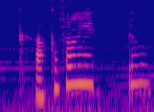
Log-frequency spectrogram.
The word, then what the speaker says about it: cacophony: And the cacophony? Wait, what? Hold up. How do you pronounce this line?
